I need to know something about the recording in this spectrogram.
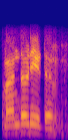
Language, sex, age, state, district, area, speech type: Malayalam, male, 18-30, Kerala, Wayanad, rural, conversation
